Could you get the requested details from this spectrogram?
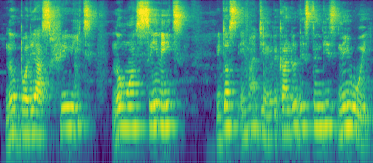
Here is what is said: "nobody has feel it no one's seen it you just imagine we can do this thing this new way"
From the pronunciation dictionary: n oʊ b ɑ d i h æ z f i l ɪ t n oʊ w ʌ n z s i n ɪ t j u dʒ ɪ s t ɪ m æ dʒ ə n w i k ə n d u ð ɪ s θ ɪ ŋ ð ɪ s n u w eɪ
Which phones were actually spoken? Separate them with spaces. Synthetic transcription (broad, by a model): n oʊ b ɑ d i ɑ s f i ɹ ɪ t n oʊ w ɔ n s i n ɪ t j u dʒ ɪ s t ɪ m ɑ dʒ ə n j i k ə n d u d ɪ s t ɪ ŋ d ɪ s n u w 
